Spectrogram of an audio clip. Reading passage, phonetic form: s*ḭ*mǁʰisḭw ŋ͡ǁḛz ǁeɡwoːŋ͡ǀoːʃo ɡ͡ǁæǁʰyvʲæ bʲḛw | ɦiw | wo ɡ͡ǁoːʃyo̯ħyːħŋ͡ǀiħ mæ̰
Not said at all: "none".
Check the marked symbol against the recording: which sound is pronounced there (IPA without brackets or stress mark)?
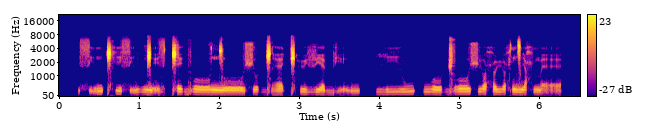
ḭ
